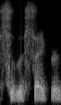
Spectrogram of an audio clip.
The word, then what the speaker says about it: Psilocypher: It's spelled PSILOCYPHER, the Scylla Cipher, little play on words there.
